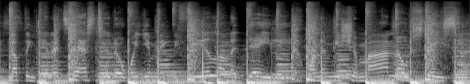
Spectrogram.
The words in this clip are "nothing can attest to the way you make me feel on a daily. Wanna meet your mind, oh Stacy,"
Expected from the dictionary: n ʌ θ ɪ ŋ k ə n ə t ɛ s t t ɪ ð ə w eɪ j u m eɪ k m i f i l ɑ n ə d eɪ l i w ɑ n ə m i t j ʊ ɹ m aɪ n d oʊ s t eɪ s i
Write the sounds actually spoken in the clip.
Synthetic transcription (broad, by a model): n ʌ θ ɪ ŋ k ə n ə t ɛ s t t ɪ ð ə w eɪ j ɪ m eɪ k m i f i l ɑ n ə d eɪ l i w ɑ n ə m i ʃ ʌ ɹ m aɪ n oʊ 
